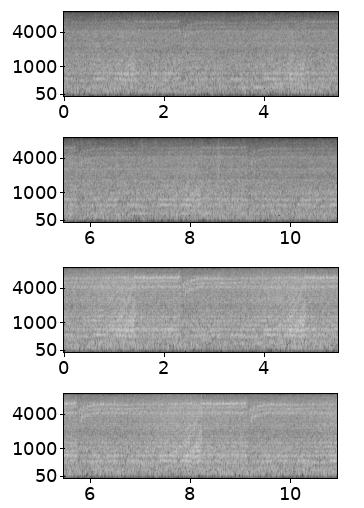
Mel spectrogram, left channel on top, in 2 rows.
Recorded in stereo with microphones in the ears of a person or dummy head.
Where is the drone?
55° right (ahead or behind).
